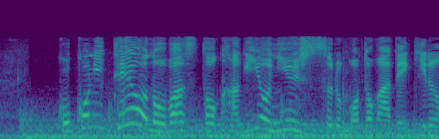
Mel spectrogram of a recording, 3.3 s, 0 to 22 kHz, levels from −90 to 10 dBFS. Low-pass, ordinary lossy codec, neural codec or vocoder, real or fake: 7.2 kHz; none; none; real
